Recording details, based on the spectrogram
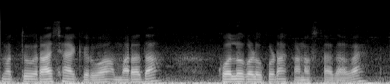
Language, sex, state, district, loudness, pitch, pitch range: Kannada, male, Karnataka, Bangalore, -18 LUFS, 120 Hz, 105-125 Hz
